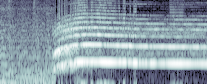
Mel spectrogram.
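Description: Background music, cut about half a second in by a loud held tone that slides up in pitch and then stays steady.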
